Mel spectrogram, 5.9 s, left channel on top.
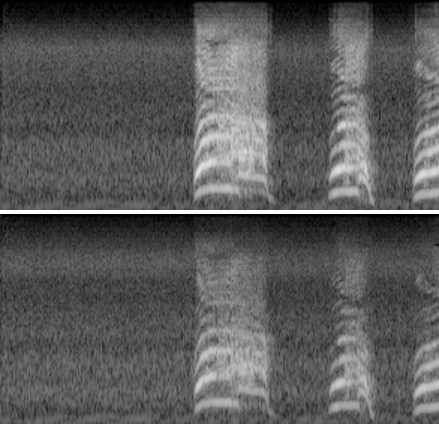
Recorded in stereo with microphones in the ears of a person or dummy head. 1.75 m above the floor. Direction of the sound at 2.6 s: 60° left (ahead or behind).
